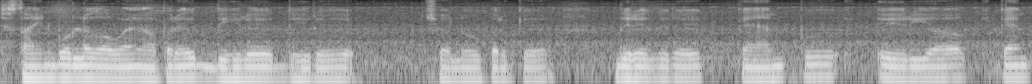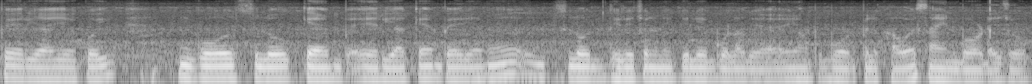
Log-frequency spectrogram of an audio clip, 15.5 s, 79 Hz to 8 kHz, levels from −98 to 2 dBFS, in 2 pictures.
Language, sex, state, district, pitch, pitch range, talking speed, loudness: Hindi, male, Bihar, West Champaran, 100 Hz, 95-105 Hz, 180 wpm, -18 LUFS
